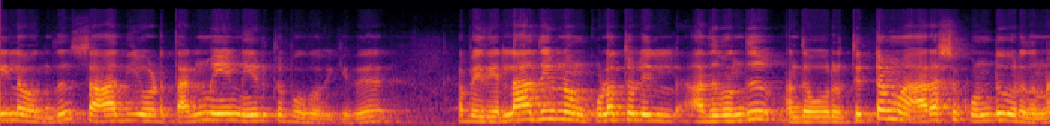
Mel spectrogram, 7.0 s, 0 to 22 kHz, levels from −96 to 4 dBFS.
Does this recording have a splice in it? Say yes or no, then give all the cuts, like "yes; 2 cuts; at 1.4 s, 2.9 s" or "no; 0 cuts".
yes; 1 cut; at 5.2 s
